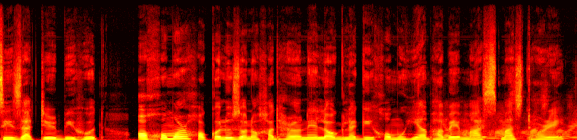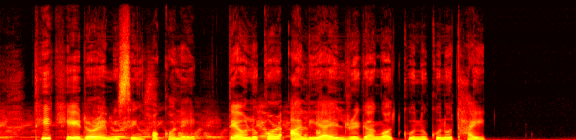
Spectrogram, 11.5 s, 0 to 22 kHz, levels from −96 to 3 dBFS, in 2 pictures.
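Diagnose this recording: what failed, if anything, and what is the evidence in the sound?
Feedback echo between two devices, slipping past call-processing echo cancellation: from 4.29 to 9.08 s, speech recurs roughly every third of a second, about 14 dB down, replayed by a second device.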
